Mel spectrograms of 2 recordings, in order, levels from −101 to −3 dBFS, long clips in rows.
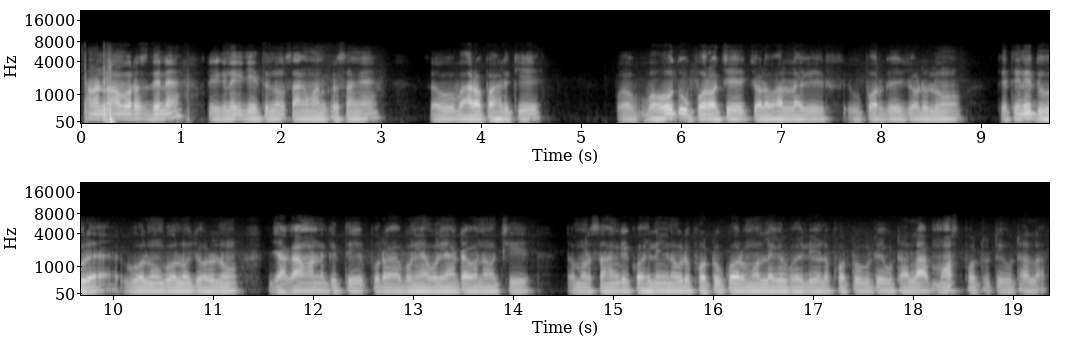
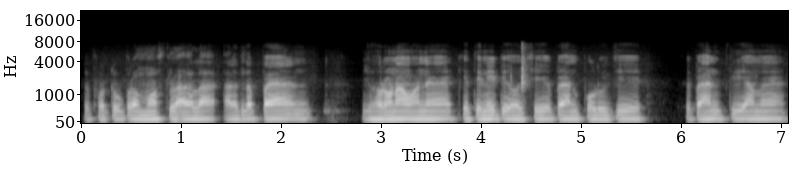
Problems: low volume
